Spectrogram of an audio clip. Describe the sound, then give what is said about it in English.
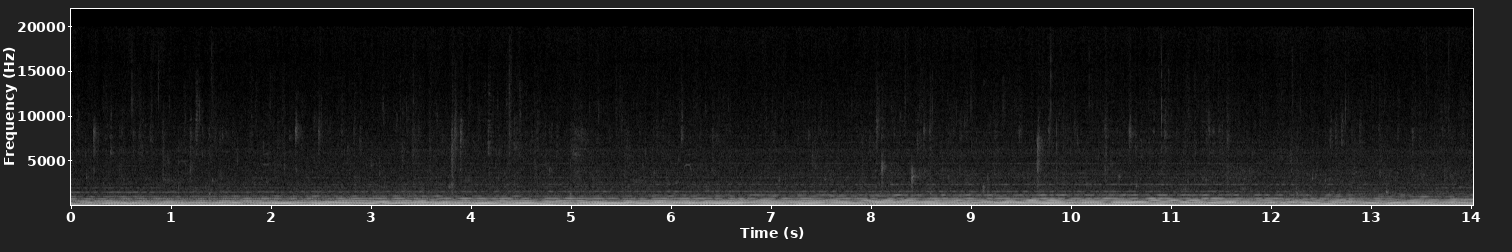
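Steady raindrops patter continuously for the whole stretch, a soft even shower with scattered brighter drips, layered over a low sustained hum. No one speaks. “let yourself receive the words you hear from inside of you, and let them shower you with love, just like the raindrops.”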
